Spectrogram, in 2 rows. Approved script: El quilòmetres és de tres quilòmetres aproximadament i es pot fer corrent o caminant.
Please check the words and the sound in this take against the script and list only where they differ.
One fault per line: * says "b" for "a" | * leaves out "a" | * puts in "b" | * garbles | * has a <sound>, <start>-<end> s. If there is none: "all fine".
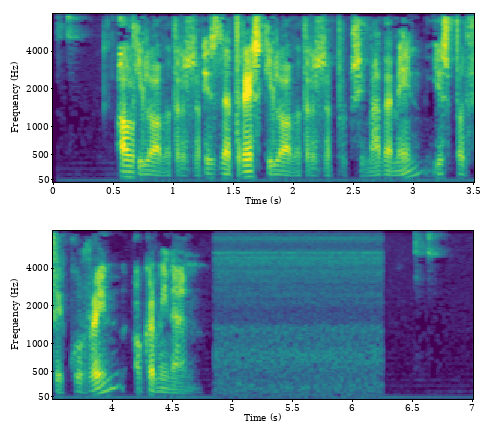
all fine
